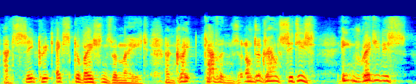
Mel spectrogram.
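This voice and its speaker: A man's voice: fairly high pitch, big pitch swings, moderate pace, a bit bright, breathy edge, full character voice. Agitated, fearful radio drama Englishman. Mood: grim, fearful. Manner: dramatic, urgent storytelling. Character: alarmed, agitated English Midlands man spreading rumours of terror.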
